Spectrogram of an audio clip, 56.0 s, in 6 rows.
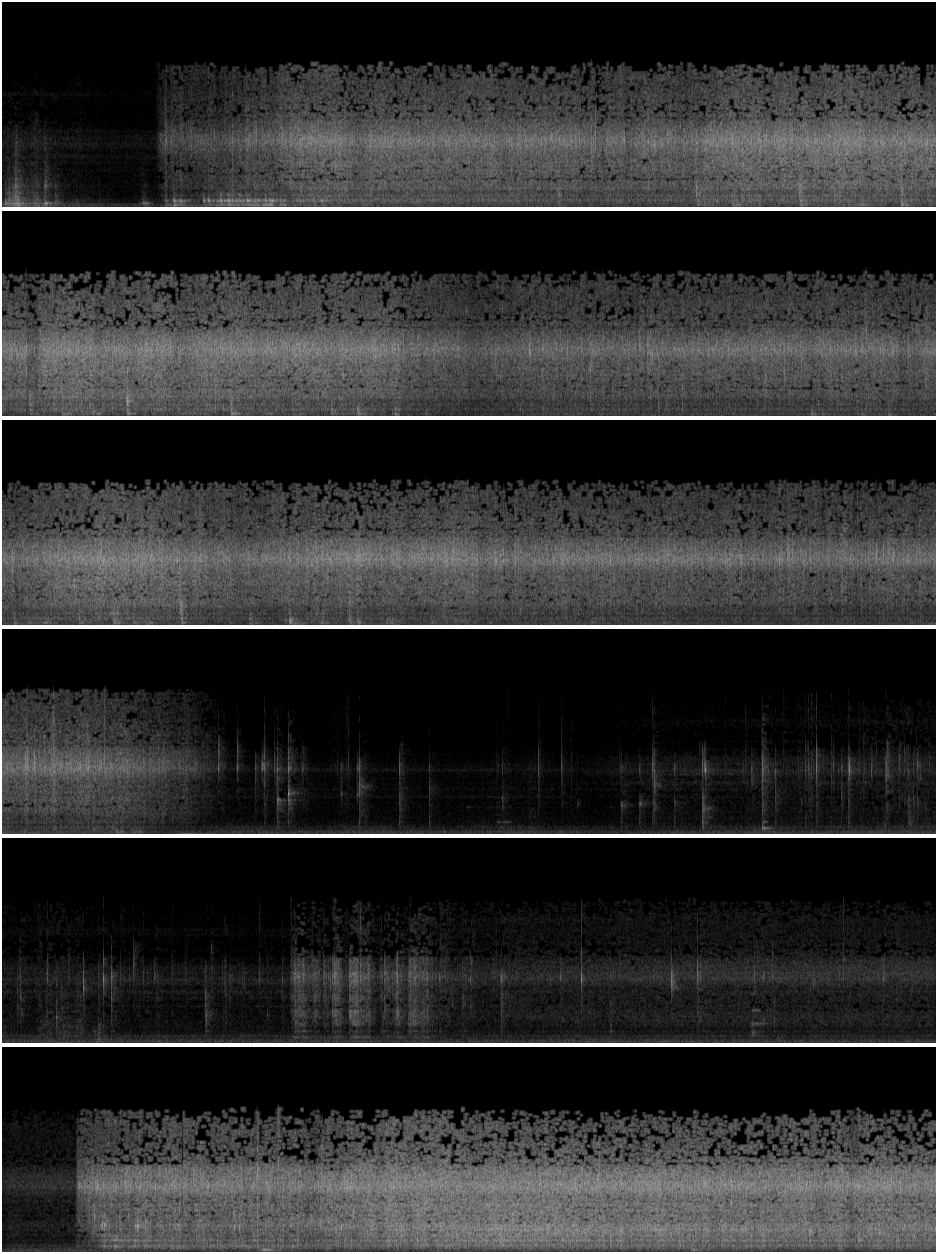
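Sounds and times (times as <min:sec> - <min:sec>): loud sizzle of paste in oil: 0:01.6 - 0:30.1, 0:40.2 - 0:56.0
vegetables sizzling in oil: 0:01.6 - 0:30.1, 0:40.2 - 0:56.0
hot oil crackling and popping: 0:01.6 - 0:32.1, 0:33.6 - 0:46.6, 0:47.4 - 0:56.0.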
